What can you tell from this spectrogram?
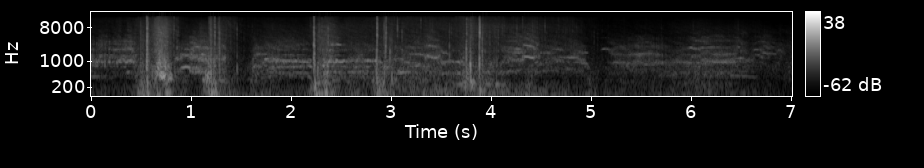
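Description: A rooster squawking during a scuffle, with several heavy thuds and hits in the first four seconds, then quieter squawks.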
